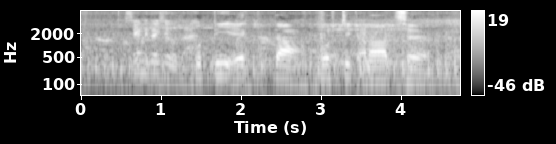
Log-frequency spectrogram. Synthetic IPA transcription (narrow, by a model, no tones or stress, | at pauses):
senkʌjseɦot̪akuʈiekʈaposʈikanat̪t͡ɕʰe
